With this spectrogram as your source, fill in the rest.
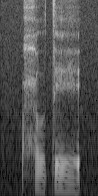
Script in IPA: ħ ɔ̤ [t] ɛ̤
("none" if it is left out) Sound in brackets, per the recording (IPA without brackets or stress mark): t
